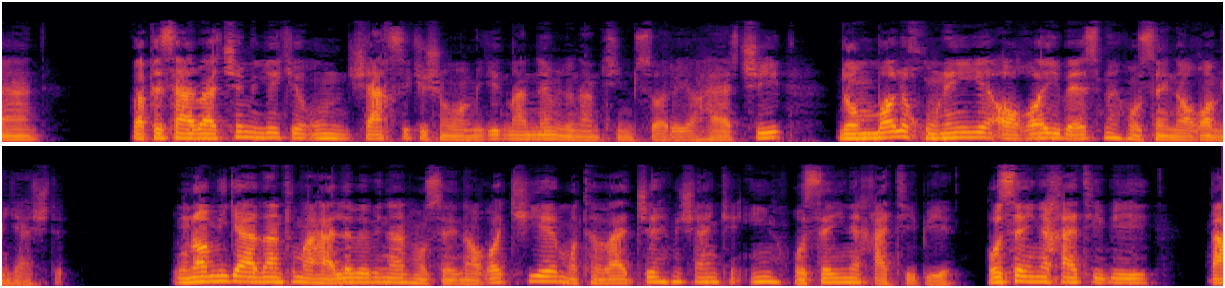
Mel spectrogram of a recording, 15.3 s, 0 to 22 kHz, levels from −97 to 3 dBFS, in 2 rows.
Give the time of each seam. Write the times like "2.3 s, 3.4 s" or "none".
12.5 s, 13.7 s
